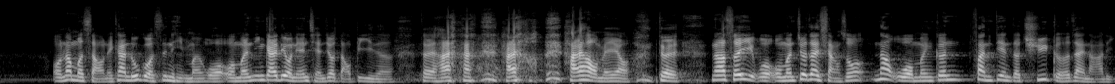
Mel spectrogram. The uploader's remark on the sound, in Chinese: 一席现场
